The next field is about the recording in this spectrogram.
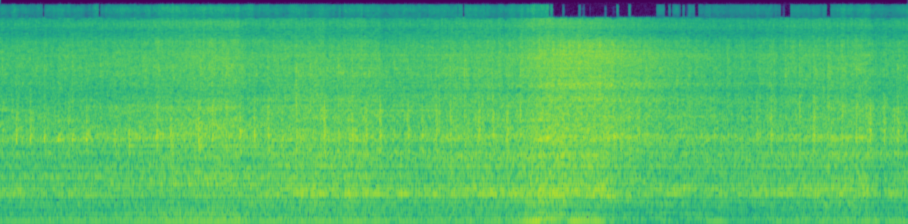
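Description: Sharp, regular knocking at roughly three to four per second over a steady idle points to an internal engine knock.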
